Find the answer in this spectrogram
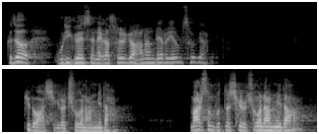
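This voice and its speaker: A man with a Gyeongsang accent preaching at a revival service in a church, fervent and rising to loud exclamations. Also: fairly high pitch, fairly even intonation, fairly quick, long pauses. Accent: Gyeongsang Korean. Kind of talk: revival sermon. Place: church sanctuary. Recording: church hall reverb.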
